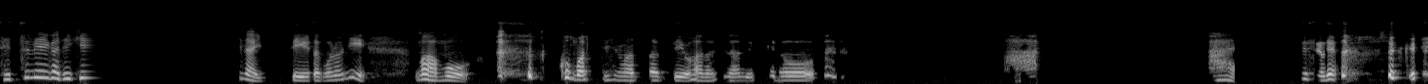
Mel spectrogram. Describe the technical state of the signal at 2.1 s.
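At 2.1 s the signal is silent, deep inside a call audio freeze running from 0.84 s to 2.42 s. The sound stalls, a brief fading continuation of the last sound gives way to about 1.4 s of silence, and then the speech resumes exactly where it stopped, so nothing is lost and the rest of the clip arrives about 1.56 s late. This is likely a delivery stall that drained the jitter buffer.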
